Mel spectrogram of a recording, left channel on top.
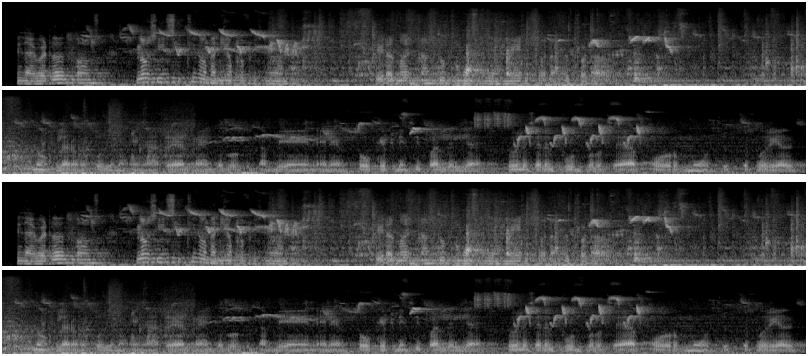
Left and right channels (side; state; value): both; identical; correlation 1.00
